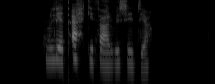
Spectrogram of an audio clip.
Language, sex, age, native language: Icelandic, female, 13, Icelandic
